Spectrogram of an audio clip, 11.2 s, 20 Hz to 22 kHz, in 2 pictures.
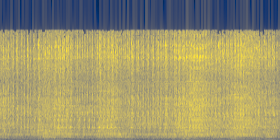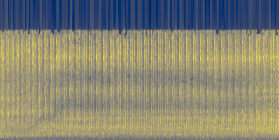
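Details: Vectra 2.0 16v at idle: a quick, light top-end ticking at about three to four per second; the owner suspects the hydraulic lifters or a stud bolt, but the cause is not confirmed.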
